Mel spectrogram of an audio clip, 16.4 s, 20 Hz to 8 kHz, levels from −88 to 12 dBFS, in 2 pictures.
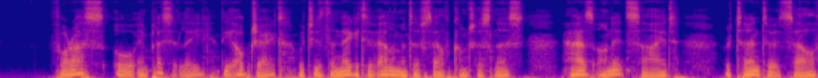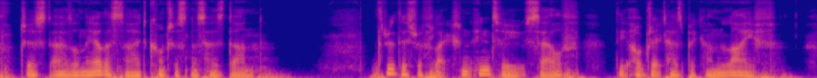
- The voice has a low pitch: Yes, very low, 90 Hz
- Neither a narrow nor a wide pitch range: Yes, average, 3.8 semitones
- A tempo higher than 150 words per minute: No, average, 145 wpm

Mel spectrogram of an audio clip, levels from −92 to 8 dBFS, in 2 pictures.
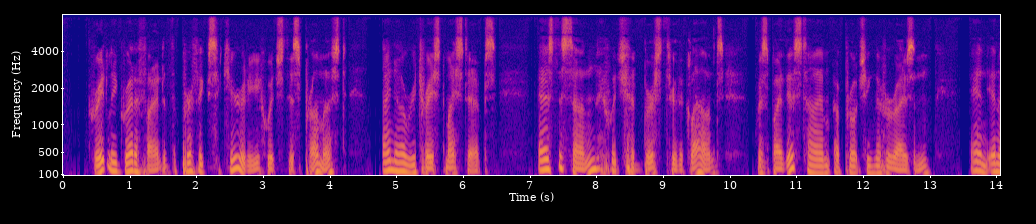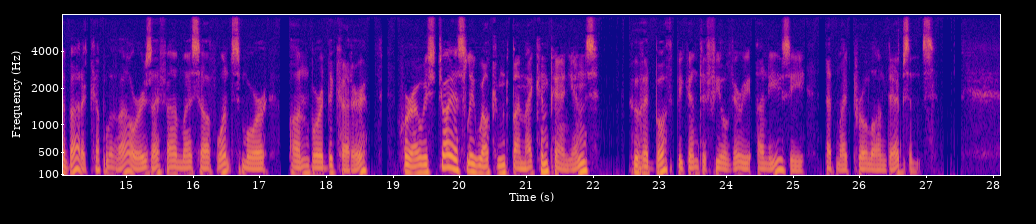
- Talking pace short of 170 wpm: Yes, average, 140 wpm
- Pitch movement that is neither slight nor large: No, wide, 6.5 semitones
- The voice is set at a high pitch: No, low, 120 Hz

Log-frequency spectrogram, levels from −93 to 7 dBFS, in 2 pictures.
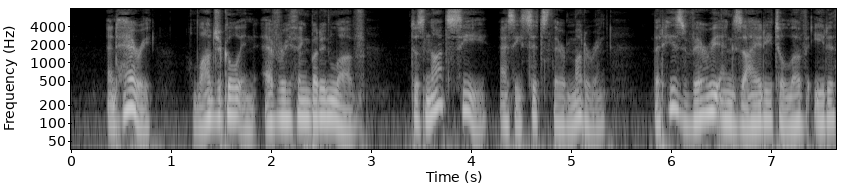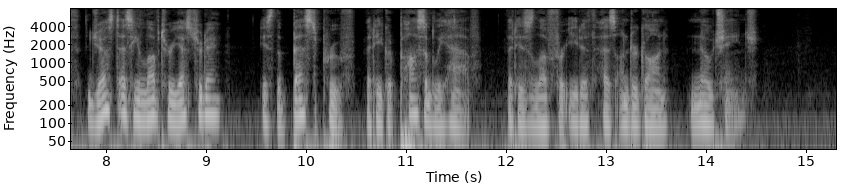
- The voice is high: No, low, 105 Hz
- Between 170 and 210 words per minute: Yes, average, 185 wpm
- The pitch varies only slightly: No, average, 4.4 semitones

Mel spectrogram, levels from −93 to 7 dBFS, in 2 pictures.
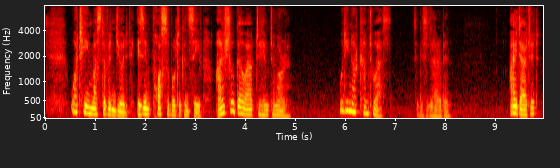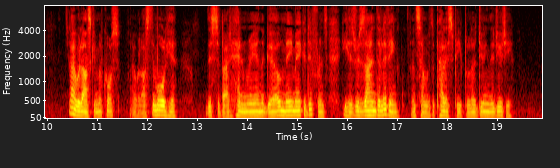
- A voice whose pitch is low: Yes, low, 115 Hz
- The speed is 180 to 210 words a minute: Yes, average, 200 wpm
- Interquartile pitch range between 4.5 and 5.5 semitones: Yes, average, 5.2 semitones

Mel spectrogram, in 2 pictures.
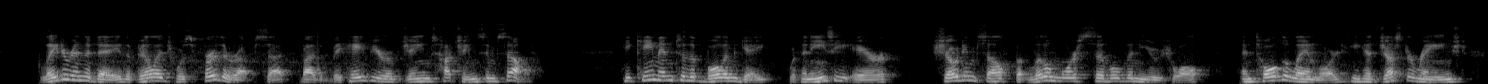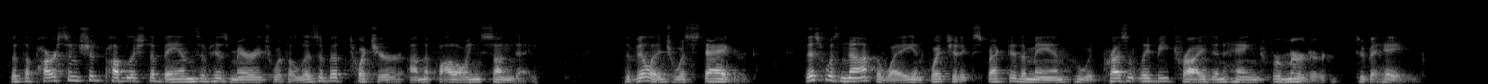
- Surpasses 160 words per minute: Yes, average, 175 wpm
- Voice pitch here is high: No, low, 130 Hz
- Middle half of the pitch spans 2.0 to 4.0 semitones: No, average, 4.9 semitones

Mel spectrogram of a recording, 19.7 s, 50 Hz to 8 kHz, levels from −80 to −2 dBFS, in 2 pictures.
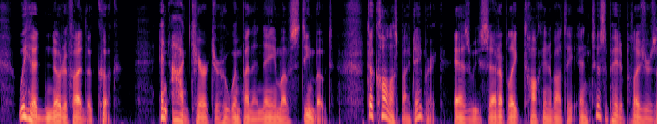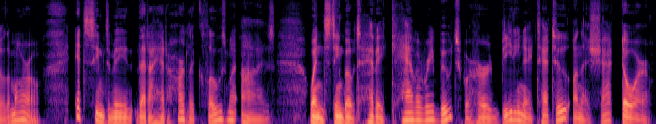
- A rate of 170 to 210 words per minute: Yes, average, 175 wpm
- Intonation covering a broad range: No, average, 5.0 semitones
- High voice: No, very low, 80 Hz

